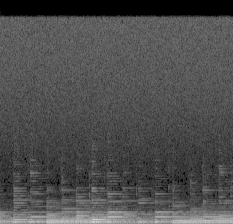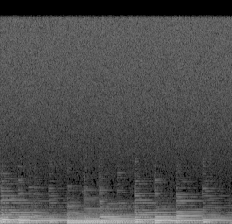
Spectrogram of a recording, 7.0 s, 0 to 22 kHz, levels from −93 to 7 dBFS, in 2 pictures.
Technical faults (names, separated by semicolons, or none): low bit depth with noise shaping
